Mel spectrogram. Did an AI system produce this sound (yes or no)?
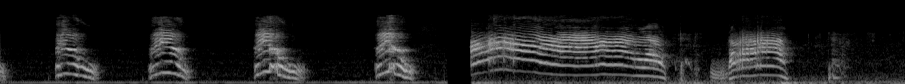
yes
